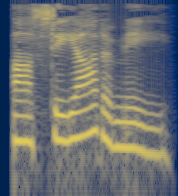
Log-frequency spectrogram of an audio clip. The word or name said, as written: osteotomy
